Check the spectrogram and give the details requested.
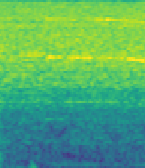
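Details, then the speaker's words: Dental drill removing a cracked old composite filling from a molar, with decay found beneath it: a brief high-pitched hissing whine as part of the filling comes loose; dental drill. "in this video you can see a part of the filling come loose during preparation which is then removed"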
